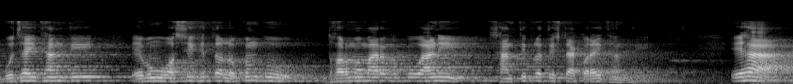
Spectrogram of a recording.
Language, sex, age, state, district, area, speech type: Odia, male, 45-60, Odisha, Nayagarh, rural, spontaneous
